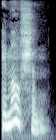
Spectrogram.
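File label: "emulsion", British English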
